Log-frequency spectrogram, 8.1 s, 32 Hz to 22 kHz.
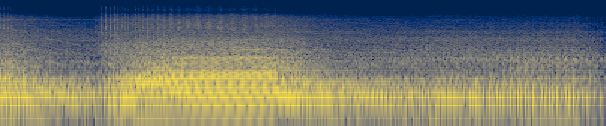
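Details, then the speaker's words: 1986 Yamaha Virago 1100 V-twin, sat 6–7 years: blips up and drops back with lopsided choppy beat, front cylinder dead with fuel present; low compression found on front cylinder, owner hopes it is a tight valve. "So we got a compression issue on that front cylinder, and hopefully it is a tight valve that doesn't want to play well."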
